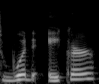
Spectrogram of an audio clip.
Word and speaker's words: Woodacre: Which, all of these towns that I'm mentioning here, Concord, Whittaker, it's not Whittaker, I keep saying it wrong. It's Woodacre, but it's one word, and when I say it fast, it sounds like Whittaker.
